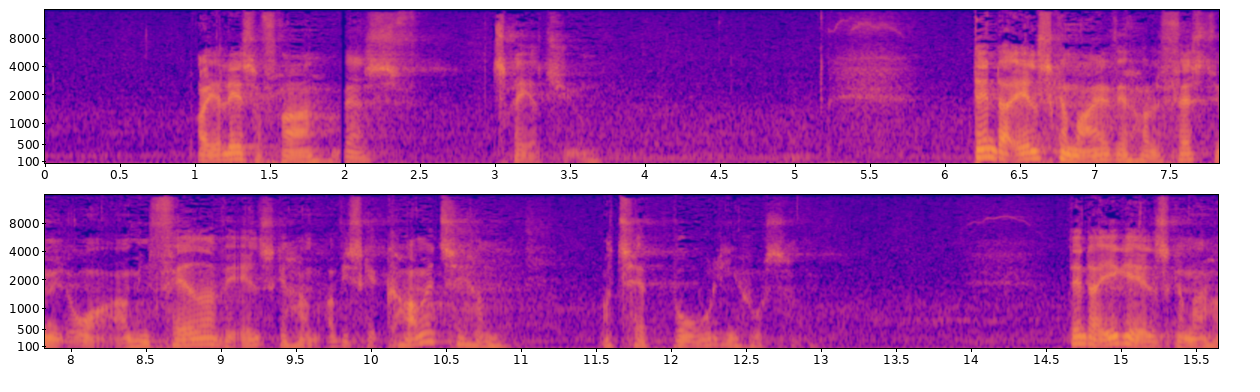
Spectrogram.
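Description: A man reads aloud calmly through a microphone.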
